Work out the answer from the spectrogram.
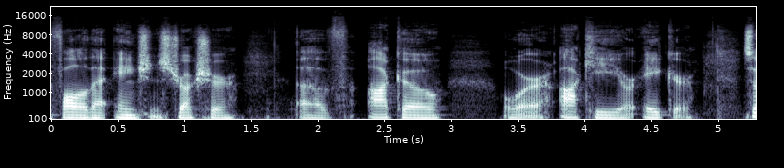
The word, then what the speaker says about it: Akko: But Akko is the current name, at least in the Hebrew pronunciation.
